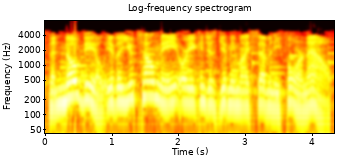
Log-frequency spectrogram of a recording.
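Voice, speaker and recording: An actor playing a hard-boiled, wisecracking private eye in an old-time radio detective drama, with a wry, sardonic delivery. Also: male voice, fairly high pitch, moderate pace, natural voice. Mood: sardonic, annoyed. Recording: muffled amateur radio-drama recording with music.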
